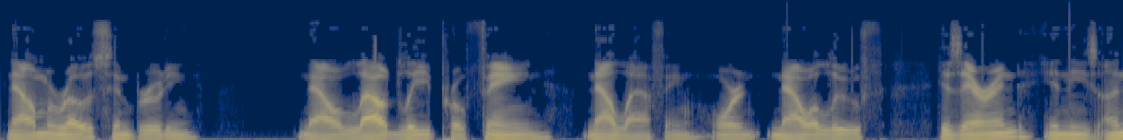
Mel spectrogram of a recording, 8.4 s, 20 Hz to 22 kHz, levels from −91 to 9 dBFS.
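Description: From about 0.2 s right through to 8.34 s, the speech carries word clock ticks: a steady train of sharp clicks of uneven strength roughly every 0.15 s, around fifty of them in all. The receiving device is running on its own clock rather than locking to the sender's, so each time the two clocks slip past each other a sample gets dropped or doubled. The tick rate suggests a clock mismatch somewhere around 150 ppm.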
